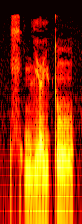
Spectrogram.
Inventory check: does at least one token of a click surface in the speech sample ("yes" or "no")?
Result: no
